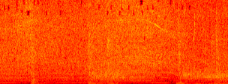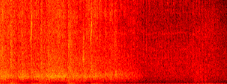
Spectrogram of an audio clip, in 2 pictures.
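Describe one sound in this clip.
Water rushes and splashes against a boat's hull, then fades.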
